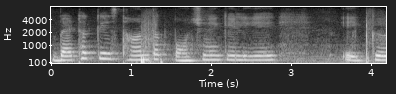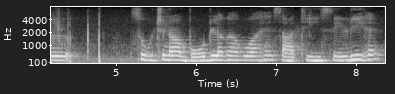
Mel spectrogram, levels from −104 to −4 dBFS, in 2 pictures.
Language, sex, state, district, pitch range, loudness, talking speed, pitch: Hindi, female, Uttar Pradesh, Lalitpur, 195-230 Hz, -20 LUFS, 120 wpm, 220 Hz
